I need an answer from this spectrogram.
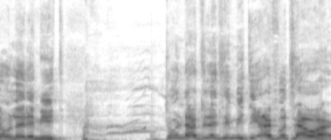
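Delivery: bad exaggerated French accent, very high, very loud. Acting out French guards in a silly story, in a bad stereotypical French accent. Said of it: "bad French stereotypical accent".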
